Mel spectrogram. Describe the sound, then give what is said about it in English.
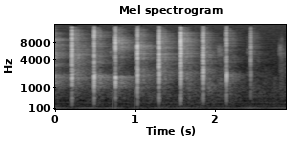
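Hands clapping to welcome the pastor at a church service: about nine sharp, evenly spaced claps in a steady beat, tailing off at the end. “Would you put your hands together, help welcome your pastor, and express your love for our good God?”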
